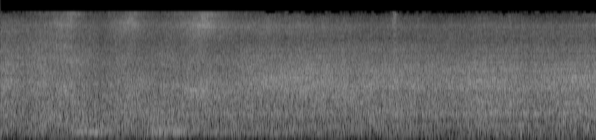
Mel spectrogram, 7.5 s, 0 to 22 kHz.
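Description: Class 450 electric multiple unit passing through the station at speed: a steady rumble of wheels on the rails, with a low hum for the first few seconds.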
